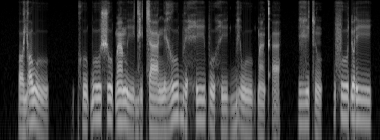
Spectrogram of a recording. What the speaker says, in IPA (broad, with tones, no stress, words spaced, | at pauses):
ɔ˨jɔ˦ wuː˨ | kʰu˨ɓuː˦ ʃu˦˨ɓã˦miː˨di˨ t͡saː˨ŋe˨ɣuː˦be˨ hiː˦pu˨hiː˨ ɡ͡bi˦˨wuː˨ k͡pã˨kʼa˨ | ɣi˦t͡sũ˨ | fuː˦ɗʊ˦ɾiː˦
